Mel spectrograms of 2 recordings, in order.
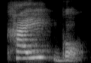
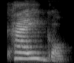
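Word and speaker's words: caigo: so this ends up now being kaigo kaigo kaigo you're hearing that a a little bit stronger than the eye kaigo kaigo you're hearing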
